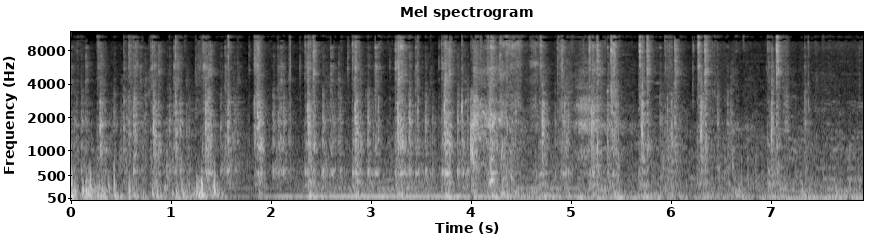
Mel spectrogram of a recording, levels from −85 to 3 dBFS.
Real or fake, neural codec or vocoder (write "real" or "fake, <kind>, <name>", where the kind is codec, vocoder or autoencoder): real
